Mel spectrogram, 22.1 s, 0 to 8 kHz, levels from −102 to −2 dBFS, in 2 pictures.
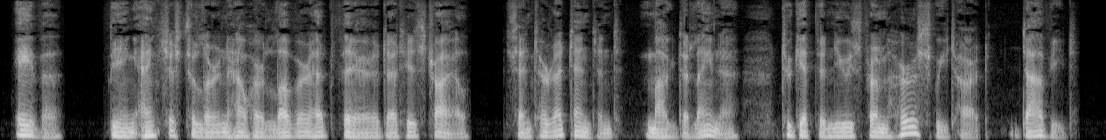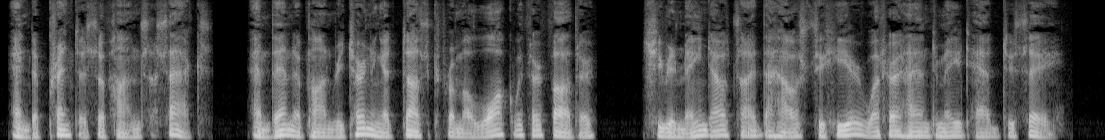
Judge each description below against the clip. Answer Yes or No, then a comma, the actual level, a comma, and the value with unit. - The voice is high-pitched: No, very low, 85 Hz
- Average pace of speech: Yes, average, 150 wpm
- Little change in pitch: No, average, 3.7 semitones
